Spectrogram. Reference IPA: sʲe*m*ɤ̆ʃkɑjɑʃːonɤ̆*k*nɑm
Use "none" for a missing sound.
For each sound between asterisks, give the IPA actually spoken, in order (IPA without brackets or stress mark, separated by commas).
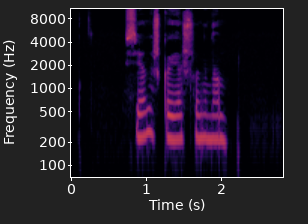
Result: n, none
